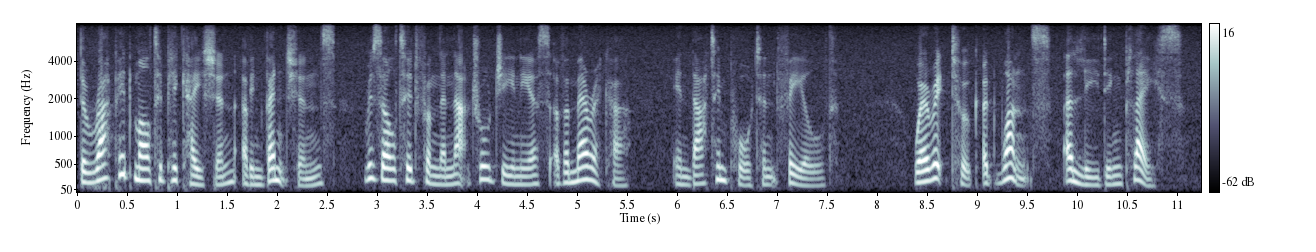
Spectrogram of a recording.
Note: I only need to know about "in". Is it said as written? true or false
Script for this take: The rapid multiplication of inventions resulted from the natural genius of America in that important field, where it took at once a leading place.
true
